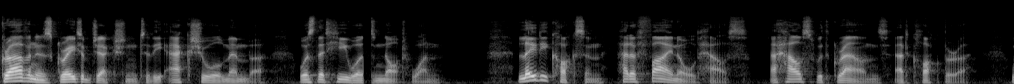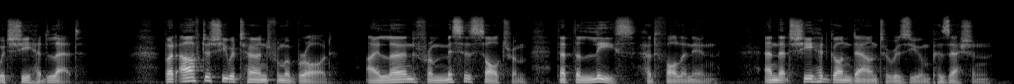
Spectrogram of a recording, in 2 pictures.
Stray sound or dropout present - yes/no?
yes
